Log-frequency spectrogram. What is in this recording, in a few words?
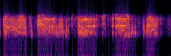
damaged pilot, mood low, speech hun; War Thunder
